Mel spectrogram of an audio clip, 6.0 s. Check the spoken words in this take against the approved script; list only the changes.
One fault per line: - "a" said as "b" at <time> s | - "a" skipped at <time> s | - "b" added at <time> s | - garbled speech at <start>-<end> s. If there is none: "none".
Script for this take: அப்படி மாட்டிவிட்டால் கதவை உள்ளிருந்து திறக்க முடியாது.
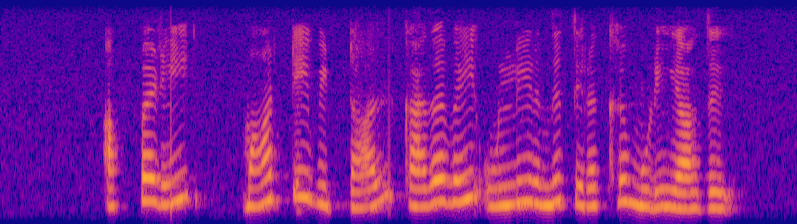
none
